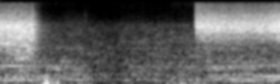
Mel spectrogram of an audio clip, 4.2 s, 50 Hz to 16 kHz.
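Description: Portable 12 V bucket pressure washer spraying water from its spray-gun lance into its plastic bucket with a steady hiss. The spray cuts off about half a second in, followed by a low thump, and comes back suddenly about three seconds in.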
